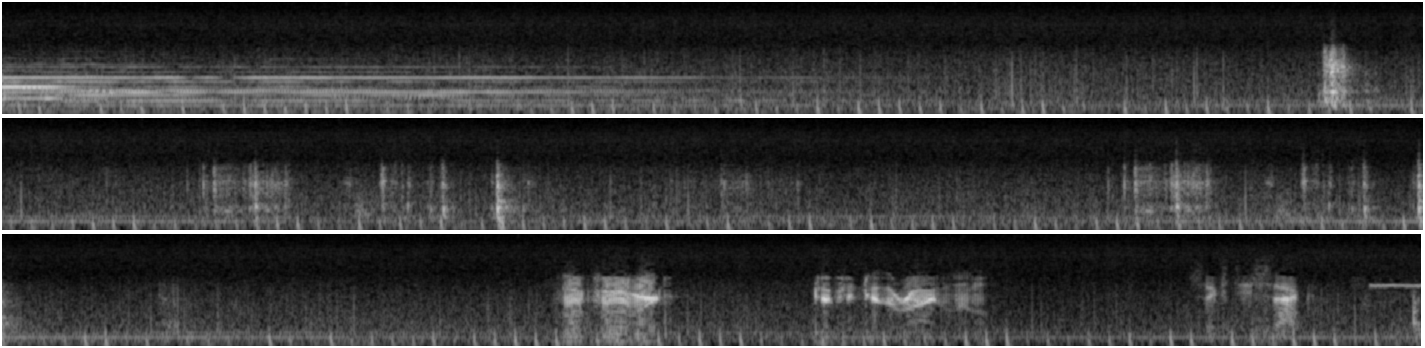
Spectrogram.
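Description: A soft music cue with mallet-like tones fades out over the first few seconds, leaving a steady low hum. Short bursts of thin, garbled radio voice chatter come and go over it, louder and closer together near the end.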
